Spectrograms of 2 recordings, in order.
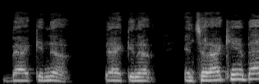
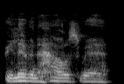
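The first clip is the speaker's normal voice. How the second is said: plain reading voice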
